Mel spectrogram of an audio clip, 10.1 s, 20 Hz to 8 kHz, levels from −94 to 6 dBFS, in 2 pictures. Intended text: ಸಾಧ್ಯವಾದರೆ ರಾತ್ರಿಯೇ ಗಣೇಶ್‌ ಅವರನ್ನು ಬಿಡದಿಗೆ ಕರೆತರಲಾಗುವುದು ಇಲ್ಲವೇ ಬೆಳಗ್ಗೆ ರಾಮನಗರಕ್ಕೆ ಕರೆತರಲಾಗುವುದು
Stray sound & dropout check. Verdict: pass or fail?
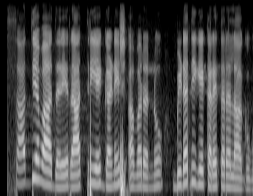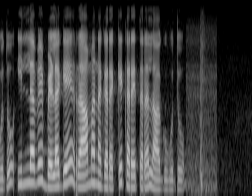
fail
